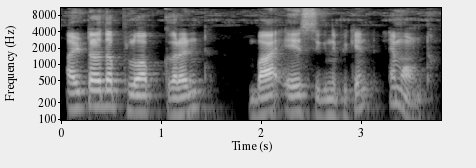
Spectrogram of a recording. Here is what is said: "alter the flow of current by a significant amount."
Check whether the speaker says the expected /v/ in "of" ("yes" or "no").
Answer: no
